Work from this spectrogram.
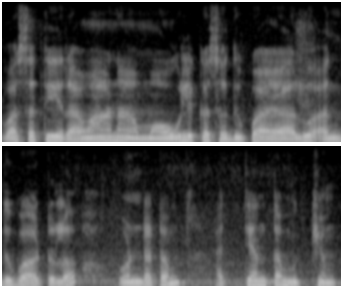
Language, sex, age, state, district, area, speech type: Telugu, female, 45-60, Andhra Pradesh, N T Rama Rao, urban, spontaneous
